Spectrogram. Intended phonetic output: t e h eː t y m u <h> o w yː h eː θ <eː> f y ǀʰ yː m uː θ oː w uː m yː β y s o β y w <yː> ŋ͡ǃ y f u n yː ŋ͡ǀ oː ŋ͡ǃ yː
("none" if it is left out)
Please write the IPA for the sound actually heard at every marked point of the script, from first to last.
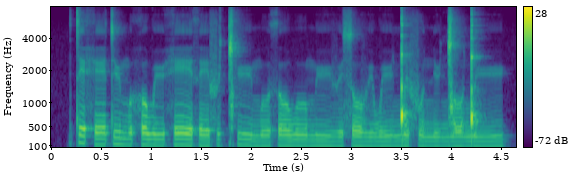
h, eː, yː

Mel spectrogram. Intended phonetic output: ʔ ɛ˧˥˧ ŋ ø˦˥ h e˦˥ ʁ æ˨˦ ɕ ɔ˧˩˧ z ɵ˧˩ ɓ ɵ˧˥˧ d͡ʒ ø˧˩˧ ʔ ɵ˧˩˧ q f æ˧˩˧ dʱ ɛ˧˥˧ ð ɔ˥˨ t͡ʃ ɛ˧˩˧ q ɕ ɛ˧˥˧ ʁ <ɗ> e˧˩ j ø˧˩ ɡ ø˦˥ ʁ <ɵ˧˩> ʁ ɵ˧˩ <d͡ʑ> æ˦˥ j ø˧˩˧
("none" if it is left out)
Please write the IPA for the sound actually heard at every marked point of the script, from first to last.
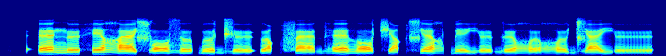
ɓ, ɵ˧˩˧, d͡ʑ

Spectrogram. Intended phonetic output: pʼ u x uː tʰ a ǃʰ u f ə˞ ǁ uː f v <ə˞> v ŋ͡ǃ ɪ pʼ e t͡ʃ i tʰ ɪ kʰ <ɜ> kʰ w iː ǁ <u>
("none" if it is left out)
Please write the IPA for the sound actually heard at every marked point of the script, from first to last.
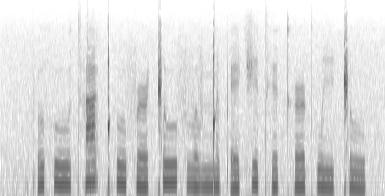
ə, ə˞, u

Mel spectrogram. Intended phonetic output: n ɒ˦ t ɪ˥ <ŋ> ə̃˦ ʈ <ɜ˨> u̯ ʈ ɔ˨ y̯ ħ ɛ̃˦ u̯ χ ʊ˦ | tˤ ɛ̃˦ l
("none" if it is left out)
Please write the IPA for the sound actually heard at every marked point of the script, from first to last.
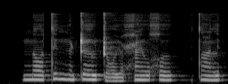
ŋ, ɜ˦

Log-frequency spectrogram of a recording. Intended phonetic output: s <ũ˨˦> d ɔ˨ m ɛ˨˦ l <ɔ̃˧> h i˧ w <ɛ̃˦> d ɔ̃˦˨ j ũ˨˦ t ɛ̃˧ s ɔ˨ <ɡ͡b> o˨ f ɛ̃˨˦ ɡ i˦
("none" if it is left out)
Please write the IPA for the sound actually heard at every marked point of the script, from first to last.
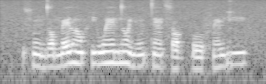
ũ˨, ɔ̃˧, ɛ̃˦, k͡p

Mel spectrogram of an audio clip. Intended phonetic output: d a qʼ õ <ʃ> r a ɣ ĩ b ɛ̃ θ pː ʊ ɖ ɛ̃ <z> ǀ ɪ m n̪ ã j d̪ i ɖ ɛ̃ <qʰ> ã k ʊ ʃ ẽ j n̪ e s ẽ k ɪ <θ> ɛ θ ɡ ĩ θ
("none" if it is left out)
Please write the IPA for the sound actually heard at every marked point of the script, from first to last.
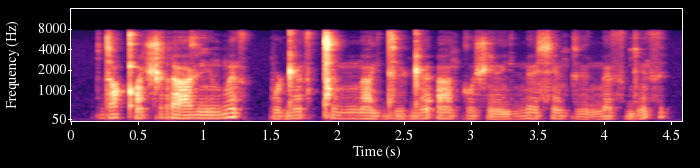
ʃ, θ, ʔ, n̪

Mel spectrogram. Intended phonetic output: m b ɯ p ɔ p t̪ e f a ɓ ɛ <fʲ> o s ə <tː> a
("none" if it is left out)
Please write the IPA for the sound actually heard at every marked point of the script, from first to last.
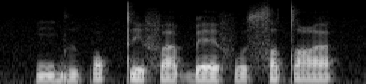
f, tˤ

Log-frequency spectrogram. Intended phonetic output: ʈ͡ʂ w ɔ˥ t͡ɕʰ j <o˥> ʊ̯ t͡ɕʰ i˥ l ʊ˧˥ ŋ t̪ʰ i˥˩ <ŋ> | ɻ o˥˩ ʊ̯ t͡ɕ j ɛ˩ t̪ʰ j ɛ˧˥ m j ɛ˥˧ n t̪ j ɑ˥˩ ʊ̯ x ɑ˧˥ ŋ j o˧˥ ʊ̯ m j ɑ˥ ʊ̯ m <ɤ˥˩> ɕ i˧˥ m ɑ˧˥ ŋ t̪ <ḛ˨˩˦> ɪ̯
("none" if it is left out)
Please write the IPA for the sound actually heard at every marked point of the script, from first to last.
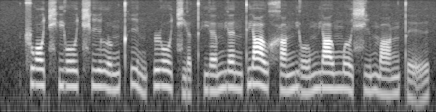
o˥, n, ɤ˥˩, ḛ˨˩˦

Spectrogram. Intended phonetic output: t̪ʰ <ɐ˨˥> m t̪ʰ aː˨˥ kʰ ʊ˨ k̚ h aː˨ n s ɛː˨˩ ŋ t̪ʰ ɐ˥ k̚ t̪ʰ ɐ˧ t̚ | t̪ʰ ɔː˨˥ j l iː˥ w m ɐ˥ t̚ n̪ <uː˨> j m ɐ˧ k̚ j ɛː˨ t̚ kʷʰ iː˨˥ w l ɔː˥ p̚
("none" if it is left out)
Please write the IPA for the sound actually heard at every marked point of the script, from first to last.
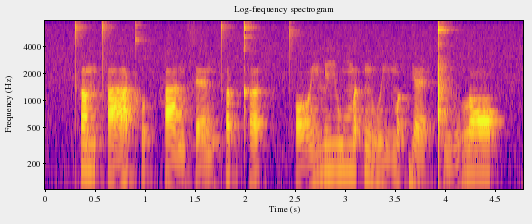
ɐ˥, uː˨

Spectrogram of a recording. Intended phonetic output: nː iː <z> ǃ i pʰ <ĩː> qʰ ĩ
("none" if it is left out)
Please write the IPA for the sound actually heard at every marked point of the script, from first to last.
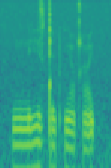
z, ĩː

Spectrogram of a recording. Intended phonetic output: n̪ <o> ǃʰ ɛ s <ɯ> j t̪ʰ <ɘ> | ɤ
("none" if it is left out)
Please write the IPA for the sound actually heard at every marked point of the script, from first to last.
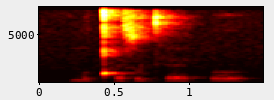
o, u, ɛ

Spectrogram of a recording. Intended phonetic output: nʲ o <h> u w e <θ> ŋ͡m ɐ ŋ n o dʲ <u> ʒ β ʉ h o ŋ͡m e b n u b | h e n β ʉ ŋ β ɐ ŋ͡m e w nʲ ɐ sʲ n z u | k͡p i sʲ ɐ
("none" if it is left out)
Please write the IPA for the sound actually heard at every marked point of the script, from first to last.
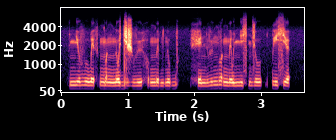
β, θ, o

